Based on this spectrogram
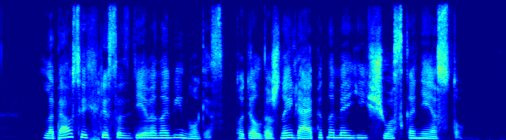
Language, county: Lithuanian, Alytus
